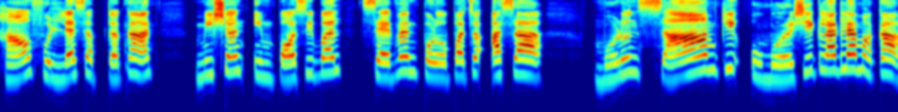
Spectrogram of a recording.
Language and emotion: Goan Konkani, happy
